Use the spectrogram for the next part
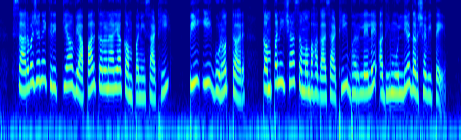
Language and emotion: Marathi, neutral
